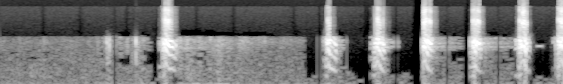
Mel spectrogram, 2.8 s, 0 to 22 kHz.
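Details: Northern goshawk calling outside its nest on a morning in March 2023, with the pair mating shortly after, caught by a nest camera: one loud sharp note, then six harsh, clipped kek-like notes about a quarter-second apart.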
